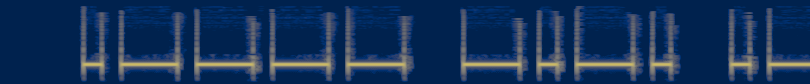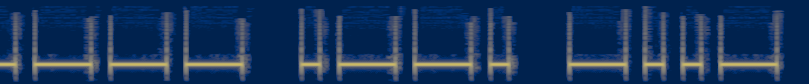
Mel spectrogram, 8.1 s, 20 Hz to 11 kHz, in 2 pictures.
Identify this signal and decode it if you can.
Morse code, heard as a keyed tone, about 13 wpm, 800 Hz. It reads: 1C1PX
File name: CW / DET / 1 6 1500C S A 12wpm 3440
